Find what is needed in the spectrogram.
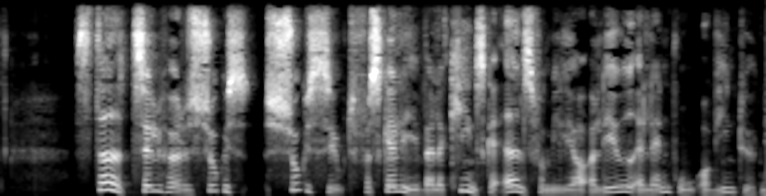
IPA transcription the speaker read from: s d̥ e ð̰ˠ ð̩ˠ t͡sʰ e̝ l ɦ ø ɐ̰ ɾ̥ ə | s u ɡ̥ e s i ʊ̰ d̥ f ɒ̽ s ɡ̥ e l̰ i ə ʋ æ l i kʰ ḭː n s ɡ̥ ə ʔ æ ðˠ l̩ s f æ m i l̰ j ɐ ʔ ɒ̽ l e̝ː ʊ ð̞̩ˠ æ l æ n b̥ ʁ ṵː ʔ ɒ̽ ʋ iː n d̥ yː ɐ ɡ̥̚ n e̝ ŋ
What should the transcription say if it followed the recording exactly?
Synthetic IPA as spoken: s d̥ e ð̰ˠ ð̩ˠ t͡sʰ e̝ l ɦ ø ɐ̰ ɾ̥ ə | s u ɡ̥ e s i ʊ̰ d̥ f ɒ̽ s ɡ̥ e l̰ i ə ʋ æ l æ kʰ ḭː n s ɡ̥ ə ʔ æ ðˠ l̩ s f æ m i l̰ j ɐ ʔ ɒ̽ l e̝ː ʊ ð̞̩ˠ æ l æ n b̥ ʁ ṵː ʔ ɒ̽ ʋ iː n d̥ y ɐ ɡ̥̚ n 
